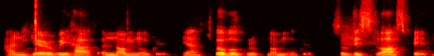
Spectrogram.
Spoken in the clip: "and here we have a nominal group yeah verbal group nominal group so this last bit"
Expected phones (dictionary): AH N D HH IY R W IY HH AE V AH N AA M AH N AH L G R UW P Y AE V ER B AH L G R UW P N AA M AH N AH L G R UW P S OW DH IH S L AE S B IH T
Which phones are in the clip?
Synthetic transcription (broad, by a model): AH N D HH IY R W IY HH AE V AH N AA M AH N AH L G R UW P Y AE W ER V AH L G R UW P N AA M AH N AH L G R UW P S OW DH IH S L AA S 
